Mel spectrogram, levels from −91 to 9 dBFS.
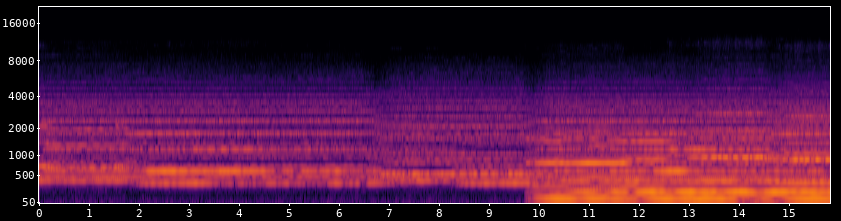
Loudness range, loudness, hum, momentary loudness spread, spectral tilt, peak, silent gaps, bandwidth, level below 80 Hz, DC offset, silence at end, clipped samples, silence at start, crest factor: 12 LU; -27 LUFS; none; 13 LU; -8.5 dB/octave; -12 dBFS; none; 6.8 kHz; -50 dBFS; under 0.1%; 0 s; under 0.1%; 0 s; 14 dB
